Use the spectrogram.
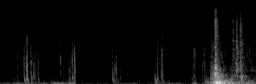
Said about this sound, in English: No, please, I can open my own door. No trouble, my lady.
